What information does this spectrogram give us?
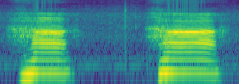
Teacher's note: এই হা কোনো গলার মাঝে চাপ হবে না, শুধু মুখ দিয়ে বাতাস বাইর হবে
